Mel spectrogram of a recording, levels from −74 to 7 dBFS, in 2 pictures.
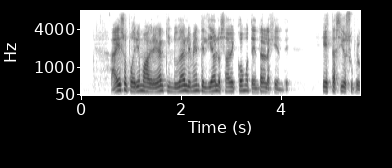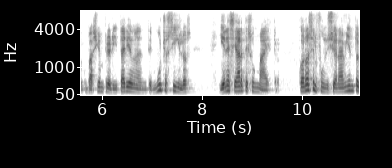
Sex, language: male, Spanish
